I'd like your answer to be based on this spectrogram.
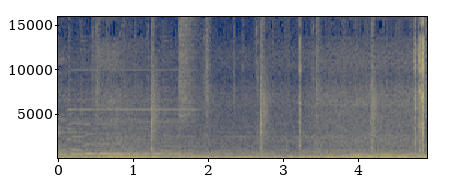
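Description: A vehicle engine idling slightly high, a steady low rumble with a constant whine, joined by occasional faint clicks, continuous and close.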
